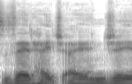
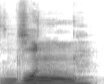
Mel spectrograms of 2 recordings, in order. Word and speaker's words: Zhang: It's Zhang, and I think it's Jiang, according to Wikipedia.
